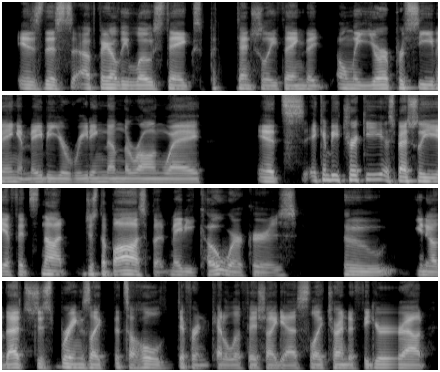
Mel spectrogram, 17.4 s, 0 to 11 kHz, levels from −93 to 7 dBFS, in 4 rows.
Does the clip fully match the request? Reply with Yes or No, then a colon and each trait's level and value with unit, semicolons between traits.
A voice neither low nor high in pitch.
No: low, 115 Hz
